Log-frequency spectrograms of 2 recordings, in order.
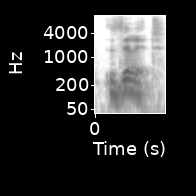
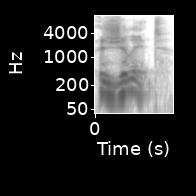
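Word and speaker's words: Zhillet: Maybe it looks like it should be pronounced Gillet. That would be wrong. Okay, sorry, it's Zillit.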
